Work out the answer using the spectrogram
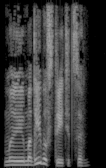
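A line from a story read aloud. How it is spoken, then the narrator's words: Pointedly calm inquiry. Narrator (Russian): также подчеркнуто спокойно осведомилась Ленна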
